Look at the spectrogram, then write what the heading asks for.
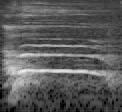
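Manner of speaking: a high, loud mock werewolf howl; wolf howl. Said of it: "he was howling".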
